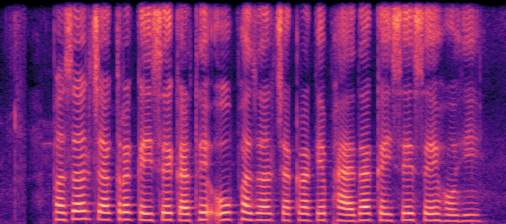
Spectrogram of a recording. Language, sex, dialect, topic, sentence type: Chhattisgarhi, female, Western/Budati/Khatahi, agriculture, question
